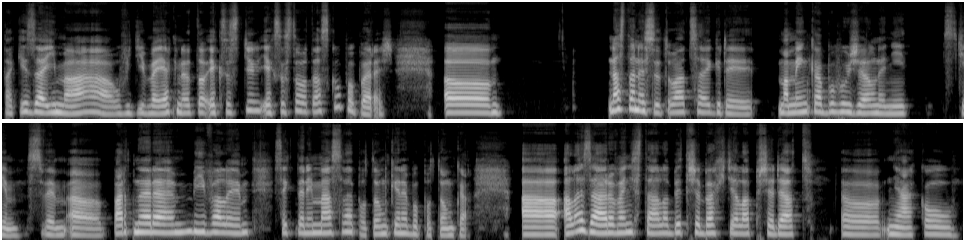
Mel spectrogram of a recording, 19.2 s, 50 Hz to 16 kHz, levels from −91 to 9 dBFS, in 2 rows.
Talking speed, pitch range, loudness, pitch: 145 wpm, 185-225 Hz, -22 LUFS, 205 Hz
